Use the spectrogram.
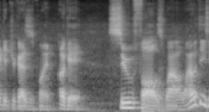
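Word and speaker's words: Sioux Falls: Cason is also saying pronounce Sue okay so like Sue Falls like the Indian tribe like I know the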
